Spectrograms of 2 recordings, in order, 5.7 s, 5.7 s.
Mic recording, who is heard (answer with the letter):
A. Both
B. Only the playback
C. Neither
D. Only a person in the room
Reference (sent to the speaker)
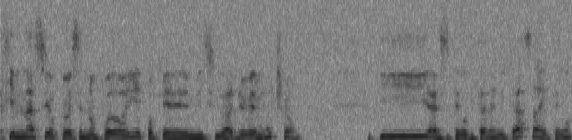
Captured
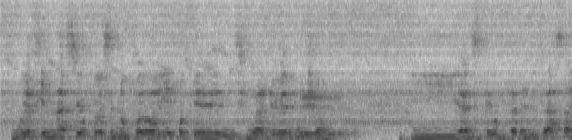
A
